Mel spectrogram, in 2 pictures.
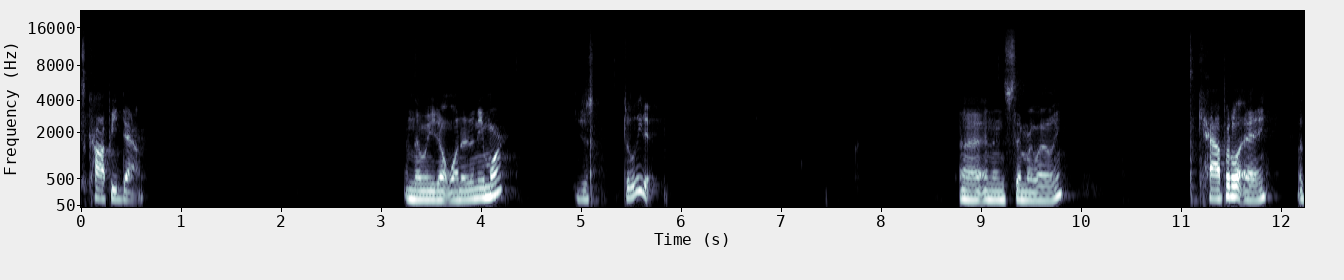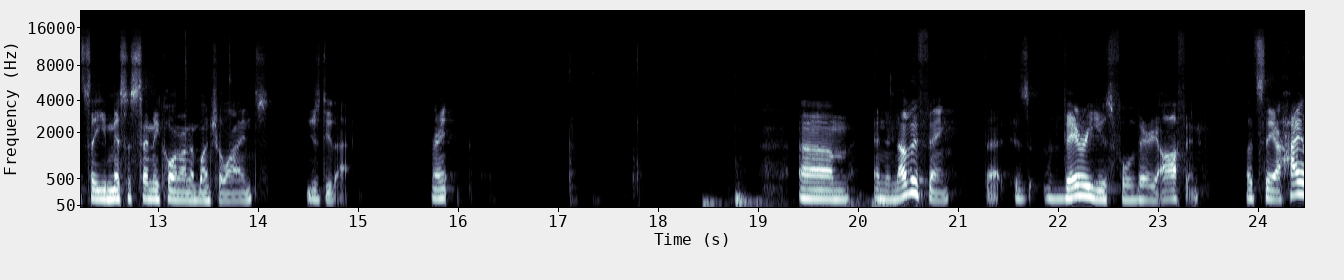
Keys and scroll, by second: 3.3-5.0 typing, 7.5-9.5 typing, 8.7 ctrl+v, 11.0 typing, 13.2 typing, 13.7 Escape, 15.4-18.2 typing, 21.5-24.4 typing.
